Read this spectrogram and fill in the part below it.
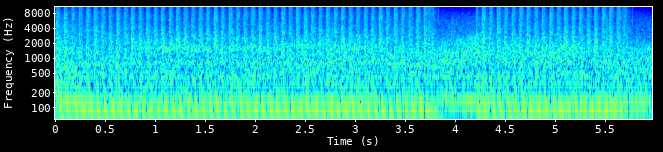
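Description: Rapid aircraft gunfire aimed at a Wellington bomber in War Thunder, a loud continuous stream of fast repeated shots with a brief break near the end, steady and dense over engine roar.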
